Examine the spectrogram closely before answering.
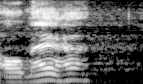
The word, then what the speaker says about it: omega: calling the cat remember and then omega omega long o as in note remember jesus said i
